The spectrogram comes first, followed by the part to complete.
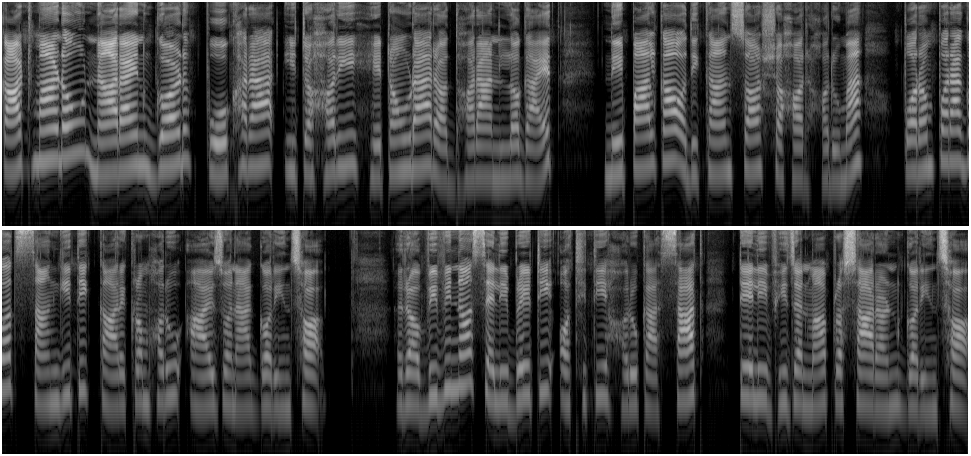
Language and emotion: Nepali, neutral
